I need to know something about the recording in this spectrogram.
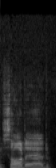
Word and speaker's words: Sawad: a book called Southern sawad rhymes with cwad looks like it's spelled like someone misspelled the word sausage so spoiler if you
